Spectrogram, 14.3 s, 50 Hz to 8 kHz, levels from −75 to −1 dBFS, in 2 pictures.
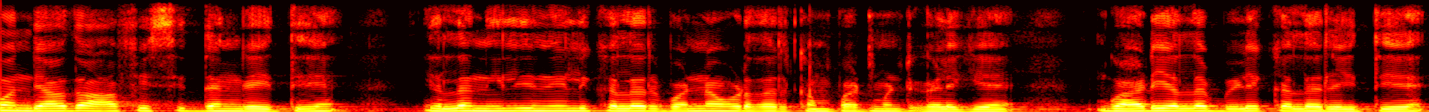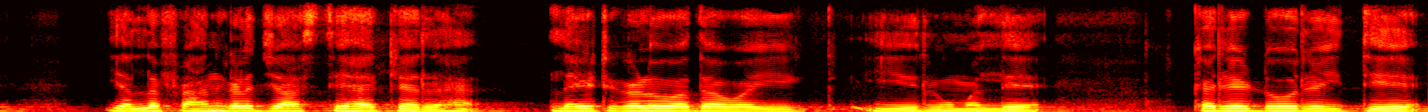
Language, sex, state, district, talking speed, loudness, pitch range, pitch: Kannada, male, Karnataka, Dharwad, 125 wpm, -16 LUFS, 145-165 Hz, 155 Hz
